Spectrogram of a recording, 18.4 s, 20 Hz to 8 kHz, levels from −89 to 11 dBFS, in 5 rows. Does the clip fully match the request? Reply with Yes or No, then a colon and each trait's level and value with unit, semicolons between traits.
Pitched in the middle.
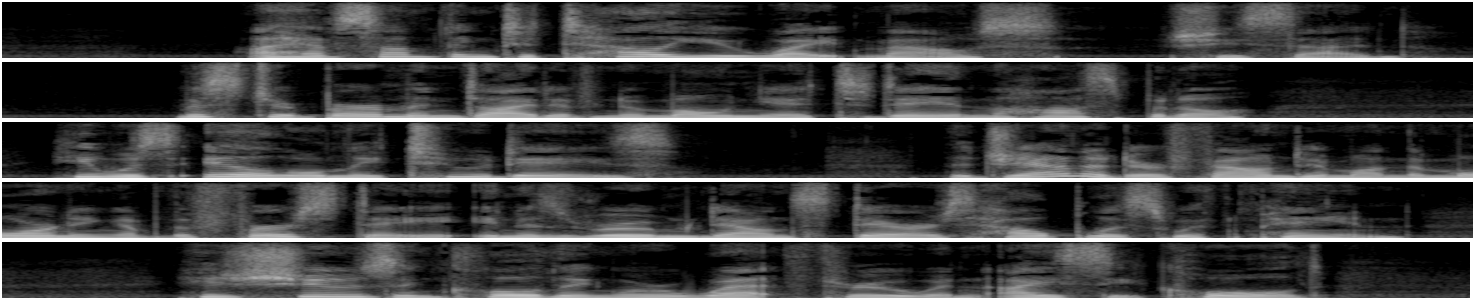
No: high, 195 Hz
